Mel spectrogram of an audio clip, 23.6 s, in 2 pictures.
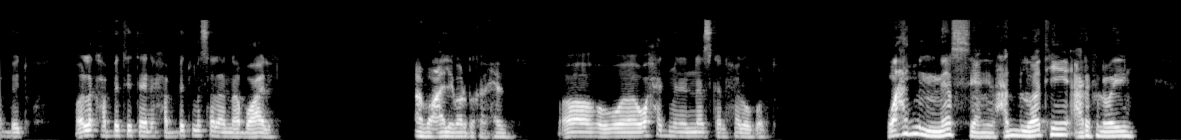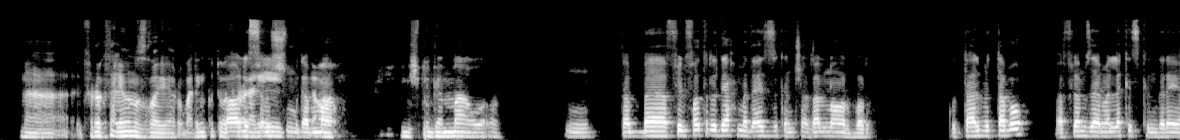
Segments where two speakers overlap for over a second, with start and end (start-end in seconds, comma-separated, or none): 14.1-15.3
